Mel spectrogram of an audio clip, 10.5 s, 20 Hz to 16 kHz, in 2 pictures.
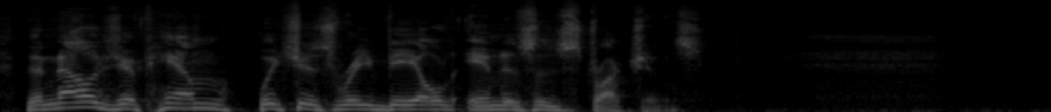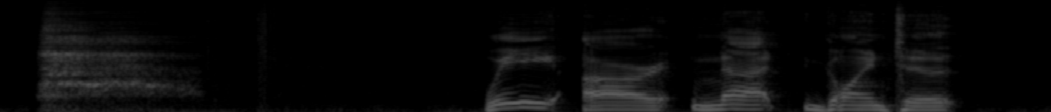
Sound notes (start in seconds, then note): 5.4 sighing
